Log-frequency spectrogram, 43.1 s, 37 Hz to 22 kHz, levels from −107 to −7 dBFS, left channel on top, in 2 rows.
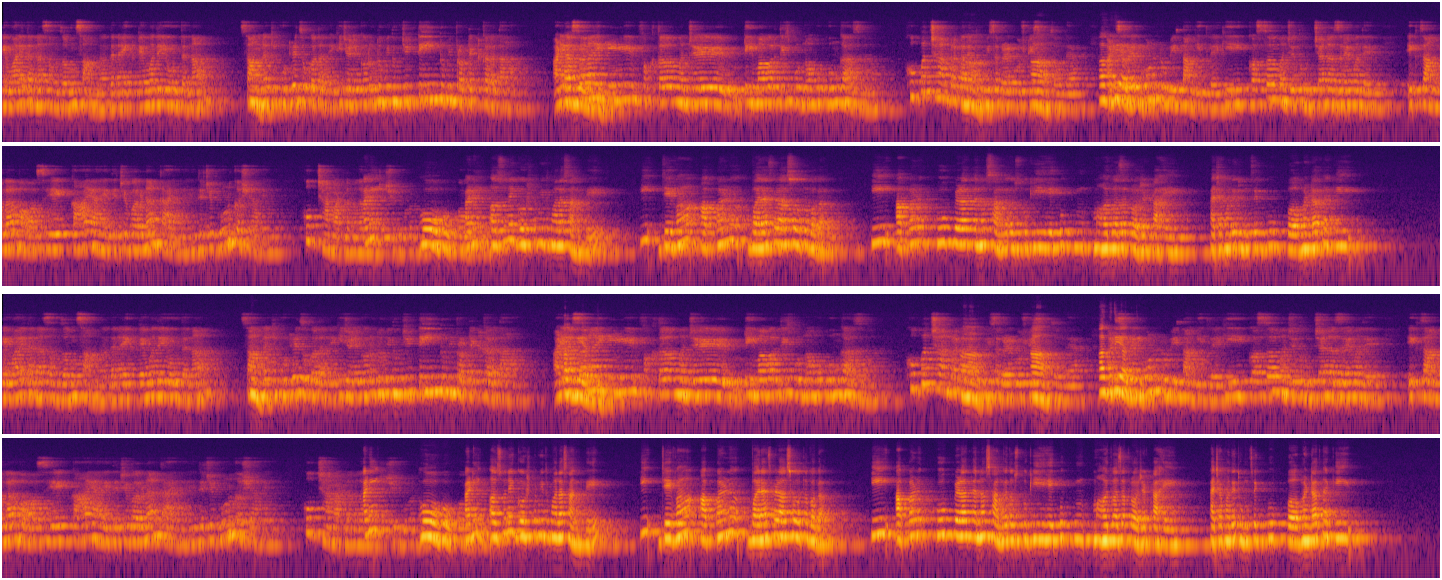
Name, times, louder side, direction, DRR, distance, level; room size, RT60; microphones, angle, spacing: voice 1, 0.0-3.1 3.6-7.7 8.3-13.1 13.6-16.2 16.6-20.6 21.1-25.6 26.1-27.9 28.4-28.8, equal, 50° left, -2 dB, 1.4 m, -33 dB
voice 2, 8.4-9.0 14.4-14.7 15.4-15.7 16.4-17.1 27.0-27.2 27.8-30.5 31.1-33.9 34.6-39.2 39.7-41.8, right 3 dB, 45° right, 5 dB, 0.5 m, -27 dB
5.6 x 4.3 x 4.6 m, 1.3 s
head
